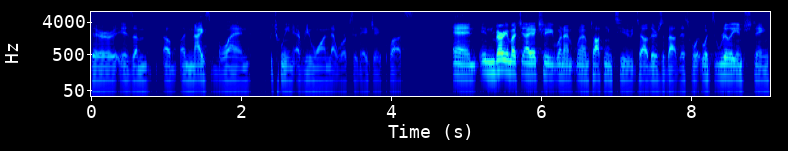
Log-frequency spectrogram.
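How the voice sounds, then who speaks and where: A man speaks at a fairly quick pace and medium pitch with ordinary pitch variation and big swings in loudness. His tone is bright and sharp on a very clean recording with a silent background. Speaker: media engagement lead giving a talk. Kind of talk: conference talk. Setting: lecture room with audience. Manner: fast; halting, many fillers and restarts.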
